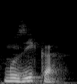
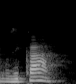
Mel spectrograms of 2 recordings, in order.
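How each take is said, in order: First: The stress is on the second syllable. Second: The stress is on the last syllable. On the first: "mas não é o Z o mais forte? Não, porque ia ficar música" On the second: "não é o K o mais forte? Não, ele fica musicar"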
